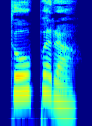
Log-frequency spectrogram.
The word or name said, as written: ತೋಪರ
